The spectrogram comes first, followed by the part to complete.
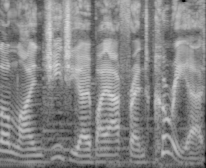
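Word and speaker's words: Kureha: So we've been invited to the game Gungale Online GGO by our friend Kuria. She's spelled K-U-R-E-H-A. I think it's technically pronounced Kuriha, or something like that.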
